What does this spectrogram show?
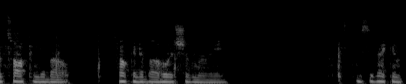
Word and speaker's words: Marine: I always pronounced her name back then as Marinette because you know it was Japanese so like you pronounce all the syllables but her name is actually marine that's how they have it when you see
